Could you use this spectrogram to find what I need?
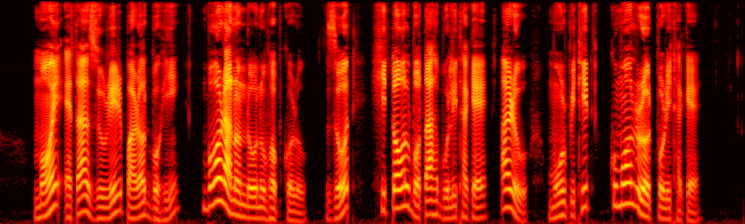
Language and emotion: Assamese, happy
